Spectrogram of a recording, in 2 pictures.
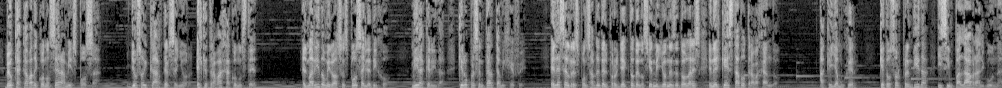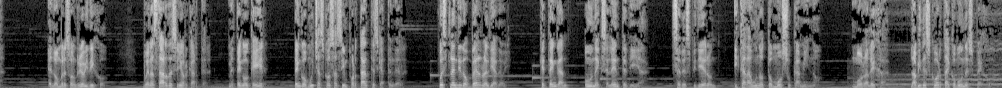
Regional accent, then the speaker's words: Mexico; Yo como soy mexicano

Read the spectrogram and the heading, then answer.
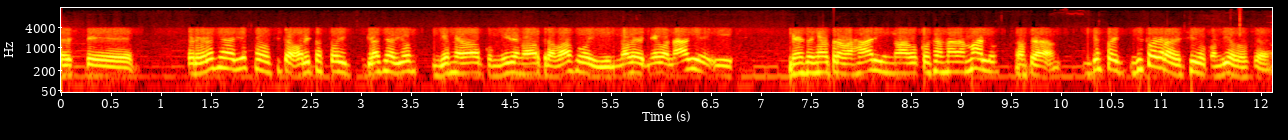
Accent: El Salvador; moved away; yo soy salvadoreño

